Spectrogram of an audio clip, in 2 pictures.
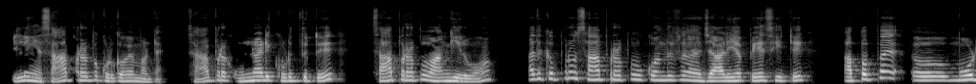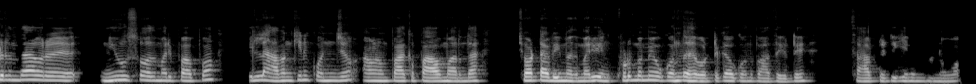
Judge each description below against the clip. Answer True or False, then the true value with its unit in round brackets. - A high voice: False (170 Hz)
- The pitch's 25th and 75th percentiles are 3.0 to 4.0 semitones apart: True (3.5 semitones)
